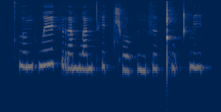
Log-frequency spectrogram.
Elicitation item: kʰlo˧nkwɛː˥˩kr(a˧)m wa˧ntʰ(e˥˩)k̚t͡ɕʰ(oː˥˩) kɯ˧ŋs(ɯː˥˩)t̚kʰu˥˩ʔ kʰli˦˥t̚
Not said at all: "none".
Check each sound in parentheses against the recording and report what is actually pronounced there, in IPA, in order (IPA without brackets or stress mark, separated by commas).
a˧, e˥˩, oː˩˦, ɯː˥˩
